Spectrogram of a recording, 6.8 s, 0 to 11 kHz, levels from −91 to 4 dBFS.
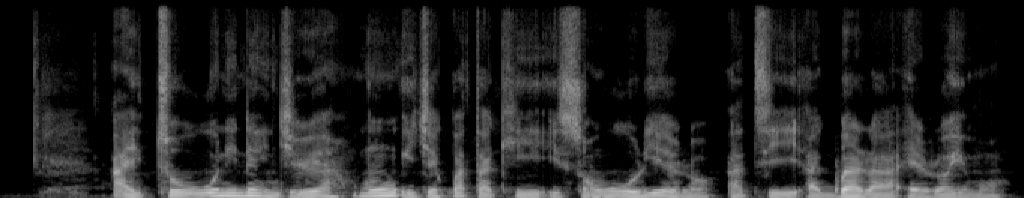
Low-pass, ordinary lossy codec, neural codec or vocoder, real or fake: none; none; vocoder, 22.05 kHz, 80 mel bands, WaveNeXt; fake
